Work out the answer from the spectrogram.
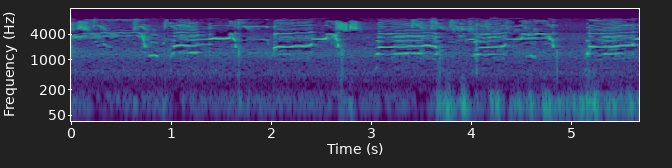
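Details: Bald eagle family at the nest, June 27, 2021, as the female brings fish to her eaglets: shrill, thin whistled piping repeated in rapid strings, some notes sliding upward, with low rumbling background noise.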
